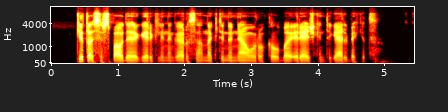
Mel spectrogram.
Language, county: Lithuanian, Šiauliai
